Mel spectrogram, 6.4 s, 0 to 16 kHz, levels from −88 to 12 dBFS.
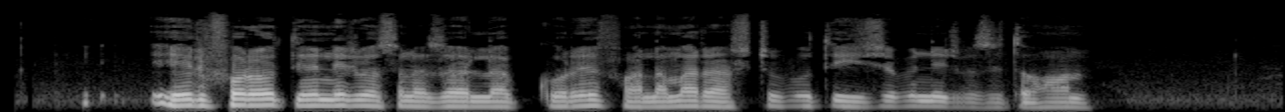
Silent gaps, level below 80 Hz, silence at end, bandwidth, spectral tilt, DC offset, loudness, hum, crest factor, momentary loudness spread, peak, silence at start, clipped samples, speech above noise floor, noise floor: none; -68 dBFS; 1 s; 10 kHz; -8 dB/octave; under 0.1%; -21 LUFS; none; 22 dB; 15 LU; 0 dBFS; 0.4 s; under 0.1%; 40 dB; -60 dBFS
